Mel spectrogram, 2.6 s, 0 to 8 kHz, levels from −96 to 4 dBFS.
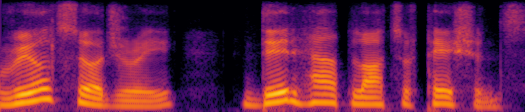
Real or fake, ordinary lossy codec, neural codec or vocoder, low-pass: fake; Opus, 16 kbps; autoencoder, 48 kHz, 32 numbers a frame, DAC-VAE, trained on Japanese speech; 7.2 kHz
